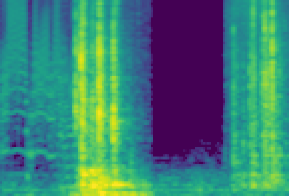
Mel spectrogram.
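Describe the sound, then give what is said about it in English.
A quick cluster of solid knocks on a wooden door, followed after a short pause by a second, slightly softer burst of knocking. “Knock, knock.”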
